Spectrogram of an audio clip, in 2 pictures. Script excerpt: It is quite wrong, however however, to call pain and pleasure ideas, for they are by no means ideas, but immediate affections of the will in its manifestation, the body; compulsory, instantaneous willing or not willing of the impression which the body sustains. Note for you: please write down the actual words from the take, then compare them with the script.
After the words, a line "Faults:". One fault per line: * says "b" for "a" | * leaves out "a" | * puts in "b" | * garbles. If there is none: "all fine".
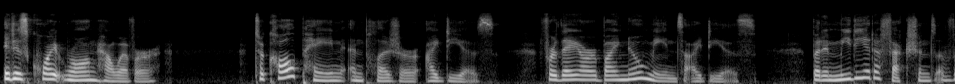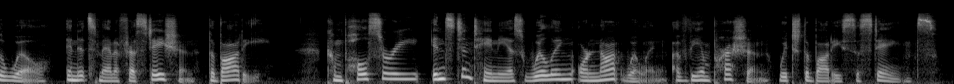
It is quite wrong, however, to call pain and pleasure ideas, for they are by no means ideas, but immediate affections of the will in its manifestation, the body; compulsory, instantaneous willing or not willing of the impression which the body sustains.
Faults:
* leaves out "however"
